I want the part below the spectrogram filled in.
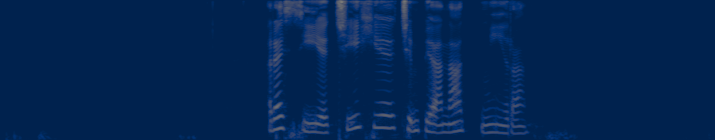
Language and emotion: Russian, neutral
